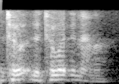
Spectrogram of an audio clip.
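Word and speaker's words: Tuatha Dé Danann: I do know a little bit about Irish folklore, very little, but I do know about please correct me if I'm saying this wrong. The Tuatha De Danann? – The Tuatha De Danann. – Tuatha De Danann? Is that how you say it? – Tuatha De Danann. Yeah, Tuatha De Danann.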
